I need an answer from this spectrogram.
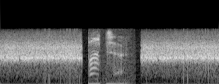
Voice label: "butter", English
